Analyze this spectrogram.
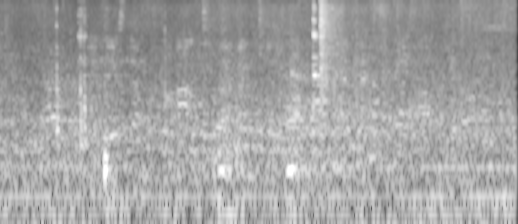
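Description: Glass jars clink as a woman handles them.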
